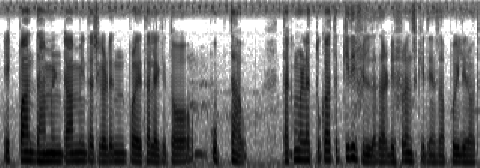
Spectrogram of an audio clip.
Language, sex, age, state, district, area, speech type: Goan Konkani, male, 30-45, Goa, Canacona, rural, spontaneous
